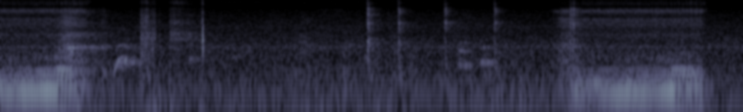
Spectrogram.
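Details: Two long, low rumbling snores separated by a quiet pause with faint clicks from a sleeping Dachshund dog having a hard time sleeping because of his snoring.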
